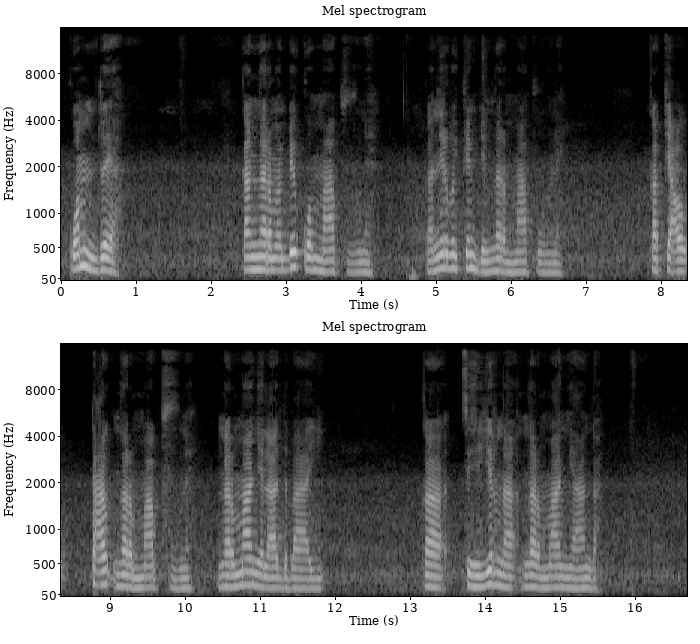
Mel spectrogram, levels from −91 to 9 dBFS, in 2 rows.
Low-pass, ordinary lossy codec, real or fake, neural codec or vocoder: 14.4 kHz; AAC, 48 kbps; real; none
